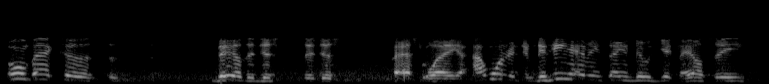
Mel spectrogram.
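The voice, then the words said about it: Southern drawl with a twang. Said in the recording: “twang, that southern drawl”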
